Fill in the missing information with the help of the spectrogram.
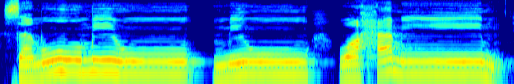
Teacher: اگلے میم تنوین کو واو کے ساتھ ملائیں گے، واو کے اوپر تشدید زور دیں گے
